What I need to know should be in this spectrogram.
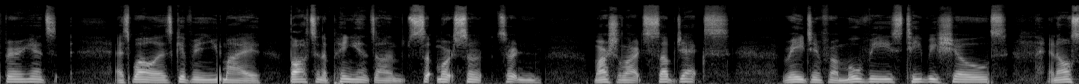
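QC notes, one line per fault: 2.16–2.24 s (after "as well as giving"), 5.38–5.45 s (before "martial arts subjects ranging") and 9.85–9.91 s: damaged data in a compressed stream. Corrupt frames make the decoder misread data and lose sync, producing brief glitches. On the spectrogram, each shows as a short broadband smear; on the waveform, as an abrupt discontinuity.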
